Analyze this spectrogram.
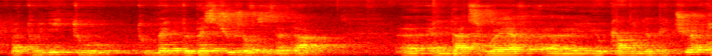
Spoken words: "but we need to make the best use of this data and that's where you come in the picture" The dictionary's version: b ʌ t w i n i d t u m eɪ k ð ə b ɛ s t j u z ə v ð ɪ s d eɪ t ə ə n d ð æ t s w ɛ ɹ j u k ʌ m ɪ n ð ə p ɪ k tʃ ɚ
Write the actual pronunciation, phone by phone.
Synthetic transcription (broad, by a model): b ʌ t w i n i d t u m eɪ k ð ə b ɛ s t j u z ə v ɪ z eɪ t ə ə n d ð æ t s w ɛ ɹ j u k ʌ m ɪ n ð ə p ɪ k tʃ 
